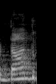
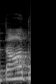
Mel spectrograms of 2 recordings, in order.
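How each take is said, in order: First: दांत said with a strongly nasalised, full n before the t; दांत with a fully sounded nasal, as the wrong form; heavy nasal dant. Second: दांत said with only a faint nasal vowel, mostly from the mouth; barely nasalise the aa in दांत, no n; light nasal daant. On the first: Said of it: "इसमें नाक का भरपूर उच्चारण करेंगे तो दांत हो जाएगा". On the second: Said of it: "हल्का सा उच्चारण करते हैं, मतलब नाक का कम इस्तेमाल". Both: Shown as a demonstration.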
